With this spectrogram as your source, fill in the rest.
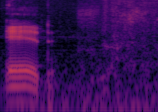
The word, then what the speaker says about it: ADD: And you're supposed to pronounce it Ed.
